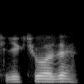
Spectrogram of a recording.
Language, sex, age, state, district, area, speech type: Kashmiri, male, 18-30, Jammu and Kashmir, Bandipora, rural, conversation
